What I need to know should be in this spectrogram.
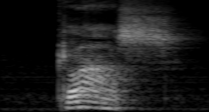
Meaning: a male given name
- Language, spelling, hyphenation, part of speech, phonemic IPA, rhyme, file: Dutch, Klaas, Klaas, proper noun, /klaːs/, -aːs, Nl-Klaas.ogg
